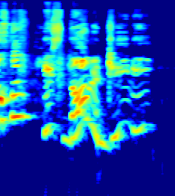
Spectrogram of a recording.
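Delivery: silly put-on goofy voice, high and slow. Mocking what people say when asked for prayer, a speaker uses a goofy voice. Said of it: "That's my goofy voice".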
